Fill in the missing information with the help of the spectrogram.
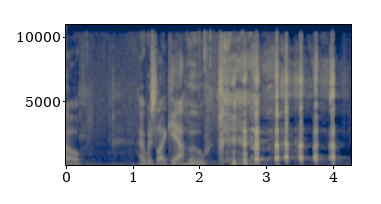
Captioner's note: laughs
